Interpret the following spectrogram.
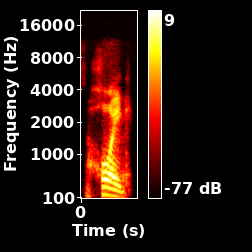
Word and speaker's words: Hoig: The pronunciation of their last name is Hoig.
